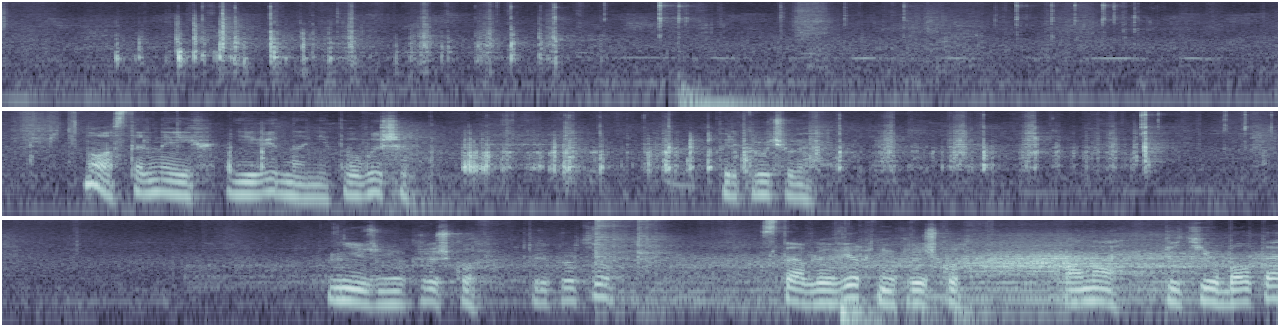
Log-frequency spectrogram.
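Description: Metal parts click and clink under a mechanic's hand.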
